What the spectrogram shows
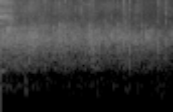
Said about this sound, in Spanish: Vamos, alguien dele un fuerte aplauso al Señor.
